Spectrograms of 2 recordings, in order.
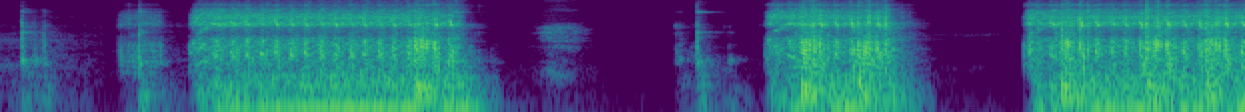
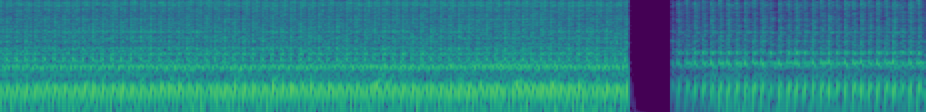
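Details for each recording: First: Johnson Seahorse outboard after carburetor refit: harsh rattling cranking bursts with stray catches that never build into a steady run, tried with and without choke; fuel disappearing, owner suspects a leaking carburetor or closed fuel shut-off. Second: Johnson Seahorse outboard after carburetor refit and impeller change: small two-stroke settles into a quick, steady idle with even popping pulses, no stumbling; water output from tell-tale holes seems low.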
